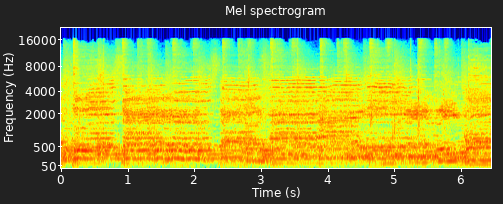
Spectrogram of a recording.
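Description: Gospel choir of men's and women's voices singing together, with a man singing lead into a microphone.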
